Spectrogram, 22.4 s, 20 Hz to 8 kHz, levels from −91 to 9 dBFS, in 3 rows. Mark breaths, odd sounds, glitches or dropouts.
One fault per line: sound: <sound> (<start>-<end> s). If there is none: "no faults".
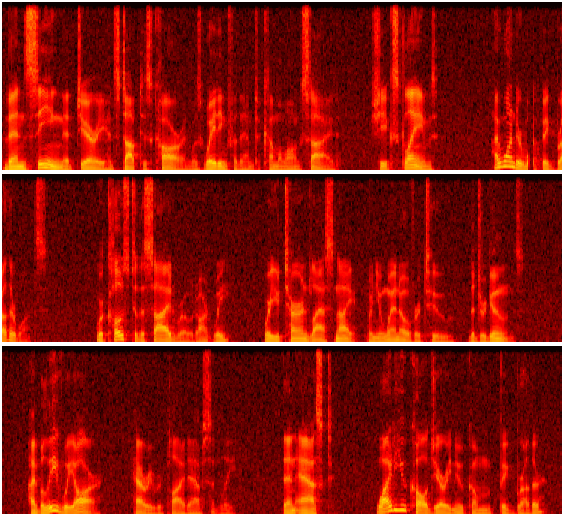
sound: dropout (7.0-7.1 s)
